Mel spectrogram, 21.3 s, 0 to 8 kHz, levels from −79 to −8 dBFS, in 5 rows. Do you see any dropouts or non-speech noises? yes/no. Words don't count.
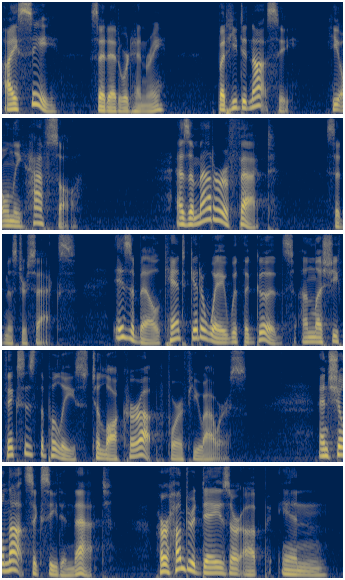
no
